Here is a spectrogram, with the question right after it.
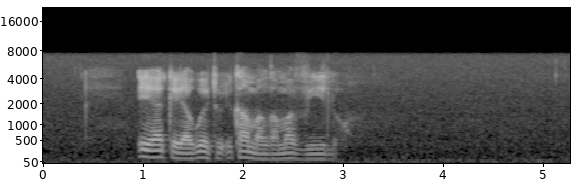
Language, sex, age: South Ndebele, male, 20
